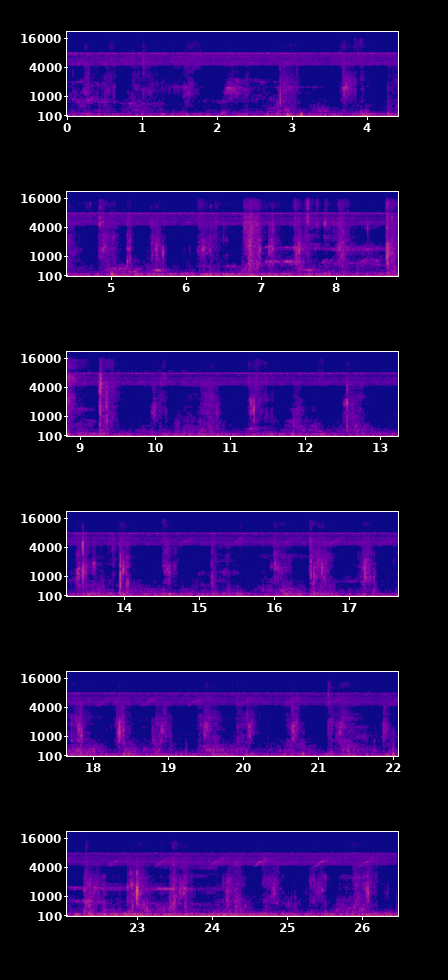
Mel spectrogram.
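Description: Footsteps walking steadily over leaf-strewn dirt ground, about two steps a second, with a steady high insect drone behind.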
